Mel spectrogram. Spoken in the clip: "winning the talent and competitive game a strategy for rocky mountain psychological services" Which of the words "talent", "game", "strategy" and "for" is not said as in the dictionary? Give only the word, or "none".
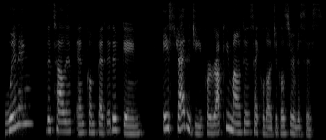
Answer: none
